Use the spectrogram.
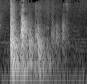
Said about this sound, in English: And he's going to swing that battle axe. And we're going to roll both these dice, because this is just weird and awkward. Lopsided.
